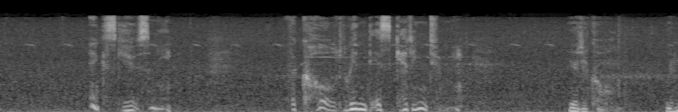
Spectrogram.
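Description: An elderly woman speaks weakly and hoarsely.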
